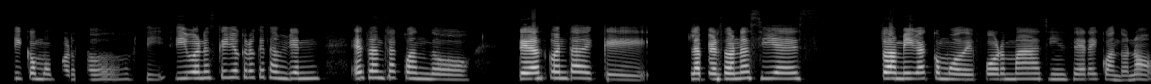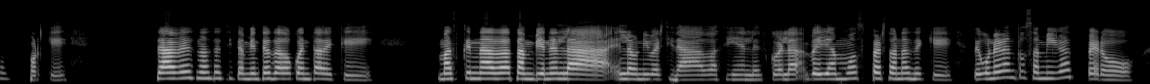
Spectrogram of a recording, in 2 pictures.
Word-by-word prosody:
Sí 275 - -4
como 245 -2 -5
por 225 0 -12
todo, 230 +2 -13
sí. 235 +7 -19
Sí, 280 +1 -1
bueno, 290 +1 +2
es 300 - -9
que 320 +1 -3
yo 320 0 -2
creo 320 0 -5
que 335 0 -10
también, 275 -2 -4 0.3
esa 295 +3 +2
entra 310 0 -2
cuando 245 -7 -4 0.5
te 265 - +8
das 270 +1 +9
cuenta 290 0 +3
de 275 -1 -2
que 220 -5 -6 0.3
la 255 0 +5
persona 260 +2 +4
sí 275 -1 -5
es 270 0 0 0.8
tu 285 -3 +5
amiga 270 0 +6
como 255 -3 -2
de 230 -1 -3
forma 245 +1 -2
sincera 240 0 -8
y 245 - -9
cuando 210 -3 -7
no, 235 +3 -6 0.2
porque 210 -1 -11 0.9
sabes, 275 +2 +5
no 285 0 -2
sé 285 0 -8
si 275 0 -23
también 255 0 -4
te 265 - 0
has 270 - 0
dado 260 0 +1
cuenta 260 0 -1
de 245 -1 -3
que, 210 - -10 0.6
más 255 +1 +1
que 275 - -2
nada, 265 0 +5
también 255 -1 +2
en 260 0 +1
la 235 -3 +5
en 250 - -4
la 250 -1 +1
universidad 220 -2 -5
o - - -8
así 225 0 -12
en 225 -1 -9
la 220 - -10
escuela 230 +1 -4
veíamos 250 +2 -3
personas 265 -1 -1
de 255 0 -8
que 210 -3 -10 0.2
según 260 +3 -2
eran 320 +2 0
tus 310 -1 -15
amigas, 280 +4 -5
pero 215 -5 -4
255 Hz, 180 wpm, -23 LUFS, 235-275 Hz, 0.9 s, das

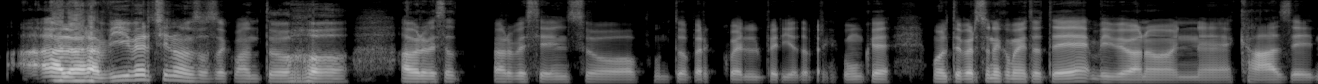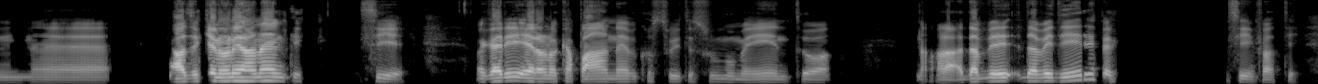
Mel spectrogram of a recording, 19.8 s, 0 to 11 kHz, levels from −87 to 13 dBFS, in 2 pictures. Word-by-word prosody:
A - - -4
allora 150 -2 +10
viverci 170 +7 0
non 155 -5 0
so 120 -2 -9
se 120 0 -9
quanto 120 0 -3 0.4
avrebbe 115 -1 +1
sa 120 0 -10 0.3
avrebbe 115 -1 -5
senso 105 -1 -9
appunto 100 +1 -13
per - - -9
quel 100 -1 -8
periodo, - - -10
perché - - -17
comunque 105 0 -7 0.3
molte 115 -1 -5
persone 125 +2 -2
come 115 -1 -3
hai - - -1
detto 110 - -7
te 120 +3 +1
vivevano 100 -2 -3
in 95 0 -10
case 100 -1 -4
in 95 0 -10 0.4
case 120 +2 +5
che 145 - +5
non 140 +1 +7
erano 140 0 +9
neanche 150 -1 +3 0.4
sì, 430 - -7 0.5
magari 130 +5 +3
erano 120 -2 +4
capanne 115 0 0
costruite 110 +1 -16
sul 115 - -17
momento. 105 -2 -9 0.6
No, - - -12
allora - - -1
da 120 - +3
ve 135 +2 +2
da 135 - +2
vedere 150 +8 -1
per - - -5 0.8
sì, - - -10
infatti - - -11
115 Hz, 145 wpm, -22 LUFS, 105-130 Hz, 0.8 s, allora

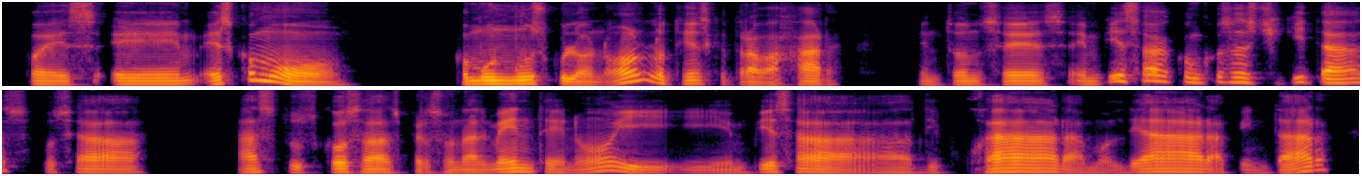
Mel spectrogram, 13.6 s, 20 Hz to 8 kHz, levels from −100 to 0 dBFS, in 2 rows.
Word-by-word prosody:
Pues 100 -2 -1
eh, 110 +1 +1
es 115 - 0
como- 100 - +4 0.5
como 110 +1 +4
un 115 - +7
músculo, 115 -6 +3
¿no? 80 - +4
Lo - - -1
tienes 120 0 -3
que - - -20
trabajar. - - -1 0.4
Entonces, 100 +2 -3
empieza 195 - -1
con 160 -3 -4
cosas 165 0 -3
chiquitas, 150 -2 0
o - - -14
sea, 100 -2 -2 0.4
haz 110 +3 -5
tus 100 -2 -10
cosas 105 -5 +1
personalmente, 95 +4 -3
¿no? 125 +12 -4
Y- 95 -5 -3
y 90 0 -14
empieza 95 -2 -2
a - - -12
dibujar, 115 +7 +2
a 90 -3 -6
moldear, 105 +8 +1
a - - -5
pintar. 85 - -2
105 Hz, 145 wpm, -26 LUFS, 95-115 Hz, 0.5 s, un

